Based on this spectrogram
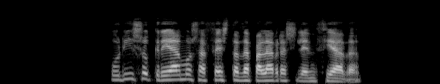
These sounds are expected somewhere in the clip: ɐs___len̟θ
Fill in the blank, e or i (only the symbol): i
